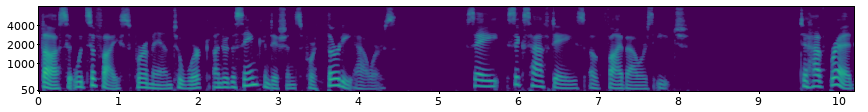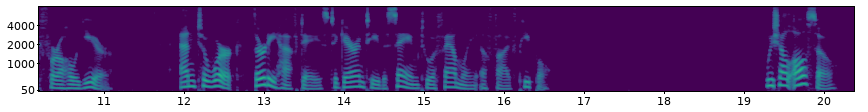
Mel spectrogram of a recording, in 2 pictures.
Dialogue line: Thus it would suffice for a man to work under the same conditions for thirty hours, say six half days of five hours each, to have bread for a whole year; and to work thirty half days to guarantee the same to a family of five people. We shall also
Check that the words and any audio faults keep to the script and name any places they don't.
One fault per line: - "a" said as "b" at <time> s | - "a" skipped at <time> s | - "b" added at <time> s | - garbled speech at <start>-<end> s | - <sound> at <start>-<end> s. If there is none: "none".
none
